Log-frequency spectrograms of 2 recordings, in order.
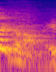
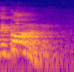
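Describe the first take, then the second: First: The mistaken economy with the beat on NO; wrong stress on economy. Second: Economy said as e-CO-no-my, stress on the second syllable; the right economy with the beat on CO; correct stress on economy. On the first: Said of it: "It's not economy". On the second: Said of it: "it is economy". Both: Shown as a demonstration.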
